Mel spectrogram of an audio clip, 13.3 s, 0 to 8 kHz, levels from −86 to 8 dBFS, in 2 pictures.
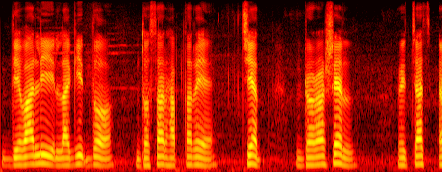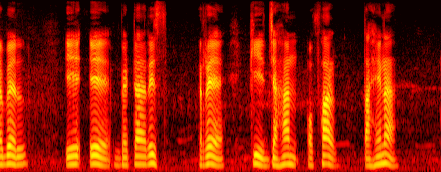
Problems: none marked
